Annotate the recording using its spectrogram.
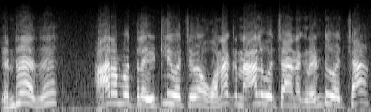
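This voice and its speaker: A man's voice: very high-pitched, brisk, bright, forceful tone. A man in a film comedy scene, scolding and sarcastic, picking quarrels. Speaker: comic actor in film scene.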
